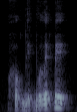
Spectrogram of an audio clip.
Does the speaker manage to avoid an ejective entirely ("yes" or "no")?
yes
